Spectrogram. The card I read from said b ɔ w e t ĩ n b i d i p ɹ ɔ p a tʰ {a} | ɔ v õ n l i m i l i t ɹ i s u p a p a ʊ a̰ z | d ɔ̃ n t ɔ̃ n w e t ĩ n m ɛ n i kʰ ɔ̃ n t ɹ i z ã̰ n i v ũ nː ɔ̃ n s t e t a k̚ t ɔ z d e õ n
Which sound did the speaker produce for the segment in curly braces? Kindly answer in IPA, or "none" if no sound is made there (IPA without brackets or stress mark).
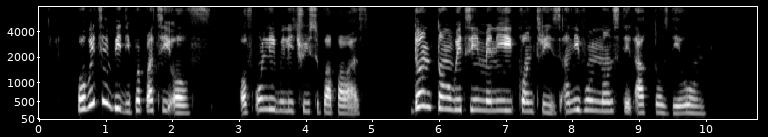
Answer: i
